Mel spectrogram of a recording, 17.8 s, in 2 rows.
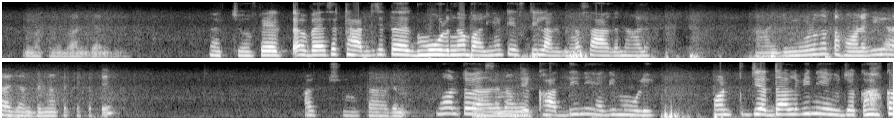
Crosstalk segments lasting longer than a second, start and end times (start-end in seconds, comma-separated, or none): none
